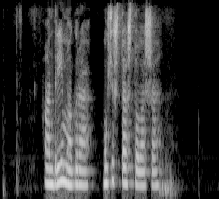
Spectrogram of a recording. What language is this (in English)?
Mari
